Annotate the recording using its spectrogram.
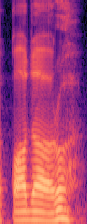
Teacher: قاف مستعلیہ ہے پر پڑھا جائے گا، را پیش کی وجہ سے پر پڑھا جائے گا، اور ہا ساکن پڑھا جائے گا۔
